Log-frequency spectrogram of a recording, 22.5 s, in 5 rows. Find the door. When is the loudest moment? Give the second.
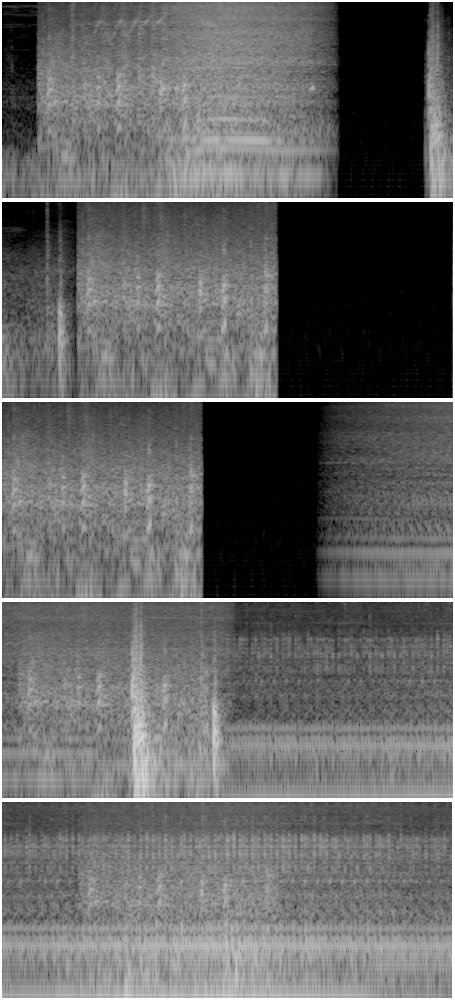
15 s.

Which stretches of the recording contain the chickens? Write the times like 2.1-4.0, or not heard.
0.3-2.0, 5.2-7.2, 9.0-11.1, 13.7-15.6, 18.8-20.8.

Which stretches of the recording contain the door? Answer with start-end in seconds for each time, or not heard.
4.2-5.2, 14.8-15.8.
